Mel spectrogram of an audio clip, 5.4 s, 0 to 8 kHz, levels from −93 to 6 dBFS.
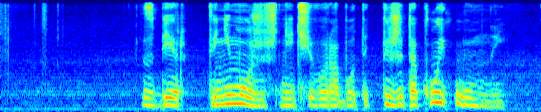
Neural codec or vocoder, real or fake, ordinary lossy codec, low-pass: vocoder, 24 kHz, 100 mel bands, Vocos; fake; none; 7.2 kHz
